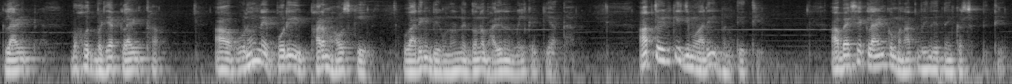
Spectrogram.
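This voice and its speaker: A man with a low voice tells a horror story in a loose, conversational way and drops in fillers as he goes. The room gives his voice a clear echo, and faint music plays underneath. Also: darkish tone. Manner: unhurried, conversational retelling with fillers. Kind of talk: storytelling narration with acted quotes.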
